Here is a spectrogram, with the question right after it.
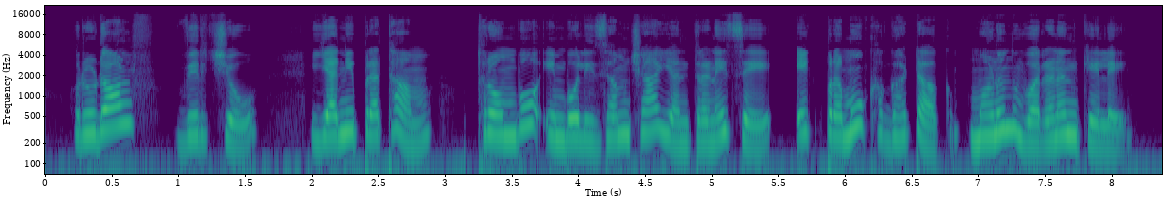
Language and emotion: Marathi, neutral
